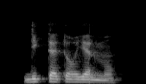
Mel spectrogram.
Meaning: dictatorially
- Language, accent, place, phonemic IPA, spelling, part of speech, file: French, France, Lyon, /dik.ta.tɔ.ʁjal.mɑ̃/, dictatorialement, adverb, LL-Q150 (fra)-dictatorialement.wav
